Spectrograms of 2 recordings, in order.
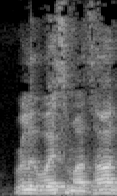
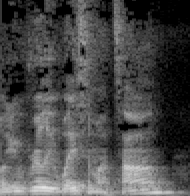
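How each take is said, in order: First: Pitched higher, disbelieving echo; incredulous repeat. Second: Disbelieving, half-complaining ask; annoyed question. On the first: Repeating it to his girlfriend, higher and incredulous. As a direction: push the disbelief up. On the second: To his girlfriend who wants to leave, annoyed asking. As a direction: let the annoyance creep in. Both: Retold or imitated.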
